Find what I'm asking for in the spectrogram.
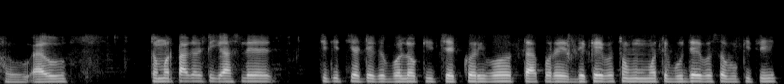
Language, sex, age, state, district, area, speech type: Odia, male, 30-45, Odisha, Nabarangpur, urban, conversation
